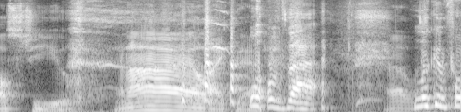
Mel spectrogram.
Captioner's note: laughs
